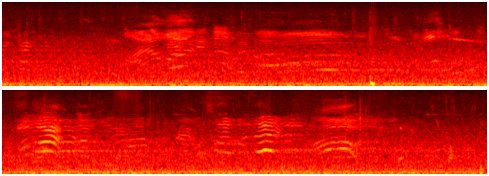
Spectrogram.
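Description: Young men shout to each other across an outdoor field, at a distance.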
